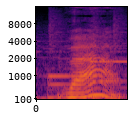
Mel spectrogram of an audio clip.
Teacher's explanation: Breathe out steadily, forcing air to flow between your tongue and teeth. You should feel a slight vibration on your tongue and hear a soft friction sound. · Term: voice th sound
